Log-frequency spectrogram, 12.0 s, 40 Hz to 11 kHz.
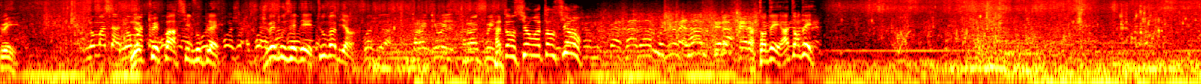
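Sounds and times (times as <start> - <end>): water sloshing in marsh grass: 0.0 - 12.0.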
